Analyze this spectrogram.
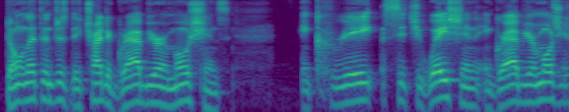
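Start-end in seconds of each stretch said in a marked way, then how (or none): none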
